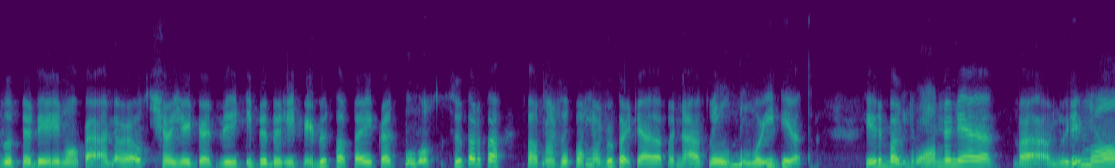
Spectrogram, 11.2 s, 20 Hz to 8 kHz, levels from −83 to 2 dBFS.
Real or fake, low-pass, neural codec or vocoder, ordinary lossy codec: fake; 7.2 kHz; autoencoder, 22.05 kHz, a latent of 192 numbers a frame, VITS, trained on one speaker; AAC, 48 kbps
